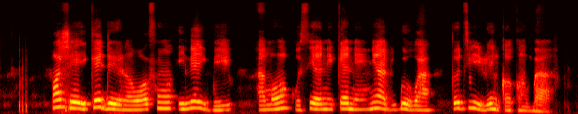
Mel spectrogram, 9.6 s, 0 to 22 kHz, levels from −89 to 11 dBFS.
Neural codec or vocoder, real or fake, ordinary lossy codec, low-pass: autoencoder, 48 kHz, 32 numbers a frame, DAC-VAE, trained on Japanese speech; fake; none; 19.8 kHz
